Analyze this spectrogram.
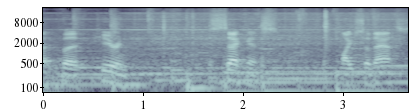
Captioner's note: beans cracking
